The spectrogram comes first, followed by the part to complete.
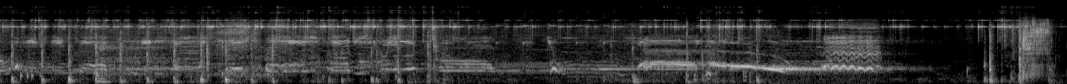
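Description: Gemmy Jingle Jangle animated plush baby goat in a Santa outfit playing its song through its built-in speaker while it dances. A melody of clicking, rattling notes runs until it stops about nine seconds in.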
